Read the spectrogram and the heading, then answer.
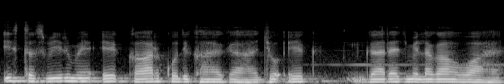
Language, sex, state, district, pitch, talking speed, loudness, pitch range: Maithili, male, Bihar, Supaul, 125 Hz, 190 wpm, -15 LUFS, 120-140 Hz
